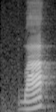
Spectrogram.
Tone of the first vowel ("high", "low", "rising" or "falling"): rising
